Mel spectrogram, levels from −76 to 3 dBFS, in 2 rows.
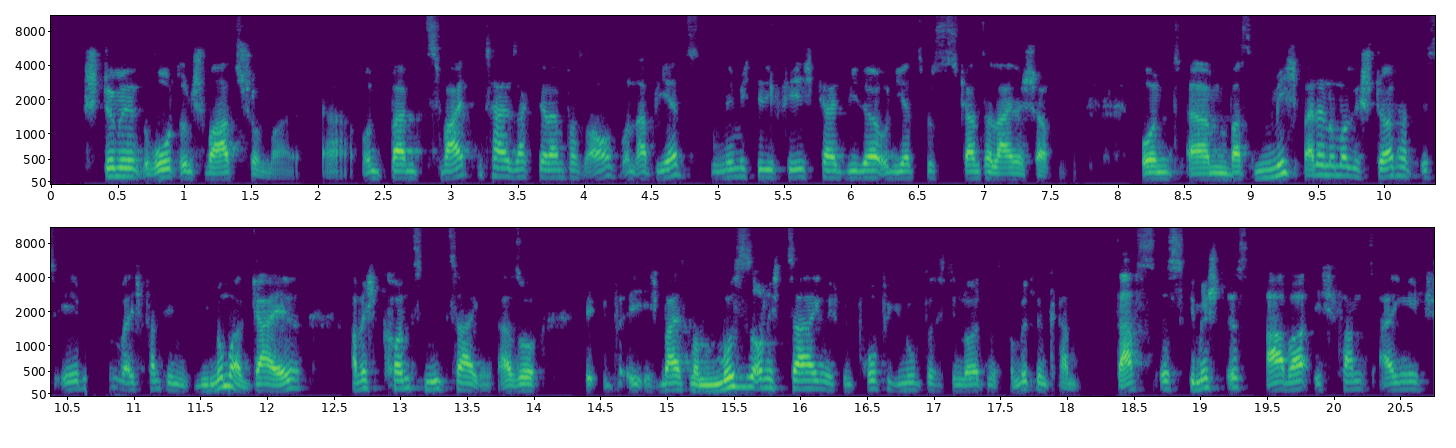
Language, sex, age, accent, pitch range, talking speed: German, male, 30-49, German, 120-155 Hz, 250 wpm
